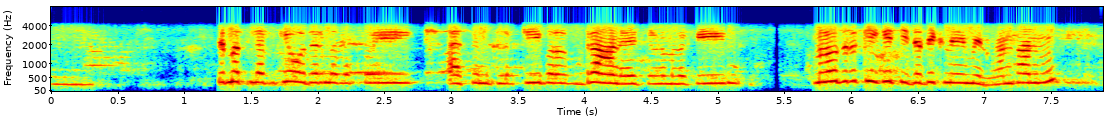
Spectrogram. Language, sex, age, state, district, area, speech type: Dogri, female, 18-30, Jammu and Kashmir, Kathua, rural, conversation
